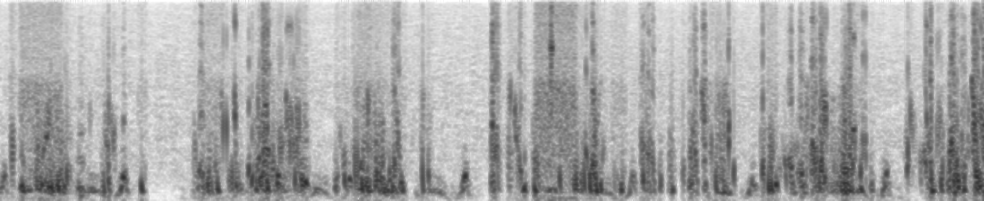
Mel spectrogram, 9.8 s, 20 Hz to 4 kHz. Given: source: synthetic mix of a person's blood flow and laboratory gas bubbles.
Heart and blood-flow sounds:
Doppler ultrasound of blood flow; precordium
0.08-0.93 s: bubbles
1.00-1.17 s: bubbles
1.38-1.47 s: bubbles
1.92-3.12 s: bubbles
3.33-4.07 s: bubbles
4.19-4.33 s: bubbles
4.88-5.04 s: bubbles
5.07-6.07 s: bubbles
6.11-6.27 s: bubbles
6.39-6.64 s: bubbles
6.67-6.77 s: bubbles
6.81-7.38 s: bubbles
7.59-8.76 s: bubbles
9.04-9.85 s: bubbles
From the record:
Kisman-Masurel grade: 444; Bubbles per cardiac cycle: continuous sound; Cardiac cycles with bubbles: 100%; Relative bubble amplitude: maximal (0.775 to 0.999); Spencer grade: 4 (maximum detectable bubble signal sounding continuously throughout systole and diastole of every cardiac period, and overriding the amplitude of the normal cardiac signals); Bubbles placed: only in the low amplitude regions of the cardiac cycle

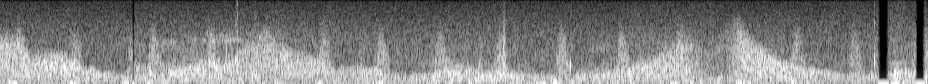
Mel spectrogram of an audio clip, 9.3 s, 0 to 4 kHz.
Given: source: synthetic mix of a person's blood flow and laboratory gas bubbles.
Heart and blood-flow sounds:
Doppler ultrasound of blood flow; subclavian vein
2.22-2.46 s: bubbles
2.49-2.63 s: bubbles
4.76-4.82 s: bubbles
5.65-5.75 s: bubbles
8.72-8.79 s: bubbles
From the record:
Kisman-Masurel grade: 122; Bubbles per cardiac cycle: 1 to 2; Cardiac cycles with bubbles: 10 to 50%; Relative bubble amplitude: moderate (0.250 to 0.450); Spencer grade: 2 (many but less than half of the cardiac periods contain bubble signals, singularly or in groups); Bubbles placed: anywhere in the cardiac cycle

